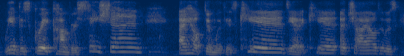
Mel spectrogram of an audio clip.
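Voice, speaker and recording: A woman telling a story on her vlog in a chatty, animated way, talking straight to her viewers. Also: extremely low pitch, lo-fi sound. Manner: chatty, animated retelling, addresses viewers directly. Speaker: vlogger.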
